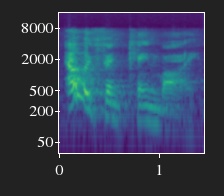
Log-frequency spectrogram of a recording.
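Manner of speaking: ordinary delivery, nothing marked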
